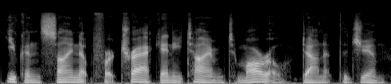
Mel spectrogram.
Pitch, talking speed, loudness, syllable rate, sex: 95 Hz, 215 wpm, -19 LUFS, 4.3 syllables/s, male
